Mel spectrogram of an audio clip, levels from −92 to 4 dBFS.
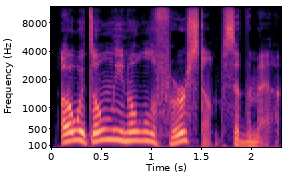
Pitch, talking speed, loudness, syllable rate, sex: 175 Hz, 260 wpm, -17 LUFS, 5.5 syllables/s, male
